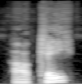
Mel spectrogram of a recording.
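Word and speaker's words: CocoCay: But now when you look at things like Perfect Day at Coco Cay, Mm-hmm. Okay. that, or Key, depending which way you want to pronounce it, that particular day, there's a huge amount of expense to that.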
